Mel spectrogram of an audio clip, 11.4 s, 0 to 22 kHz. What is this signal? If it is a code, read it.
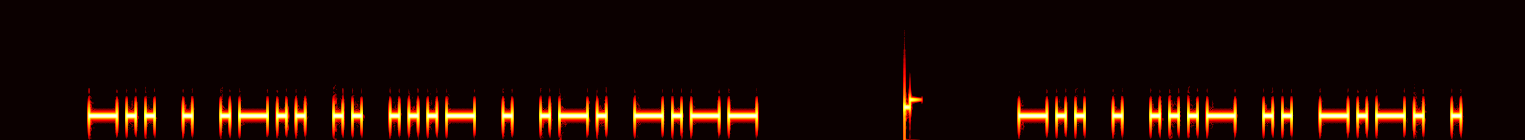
Morse code, heard as a keyed tone, about 17 wpm, 700 Hz. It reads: DELIVERY DEVICE
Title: Sentences from Top 1500 Words - New Word Drill Alt - 17wpm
